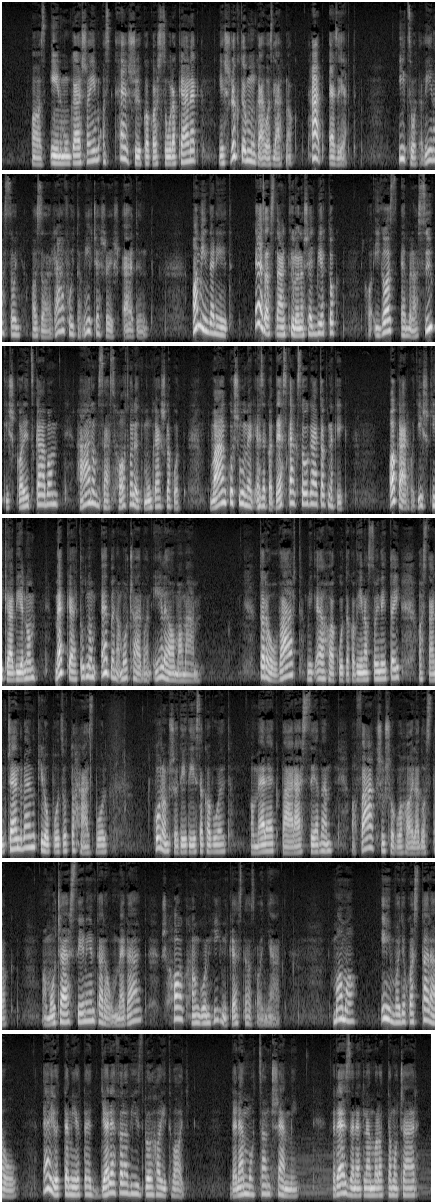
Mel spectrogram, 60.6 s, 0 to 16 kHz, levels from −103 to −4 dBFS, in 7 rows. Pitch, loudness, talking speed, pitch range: 175 Hz, -26 LUFS, 120 wpm, 150-215 Hz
